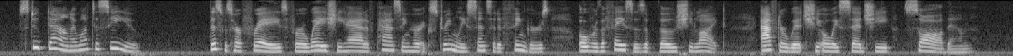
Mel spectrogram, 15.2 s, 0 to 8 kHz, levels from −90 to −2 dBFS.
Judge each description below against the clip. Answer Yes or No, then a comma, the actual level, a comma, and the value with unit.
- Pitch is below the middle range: No, medium, 185 Hz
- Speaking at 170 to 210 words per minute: No, average, 145 wpm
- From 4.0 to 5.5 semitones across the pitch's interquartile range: Yes, average, 4.5 semitones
